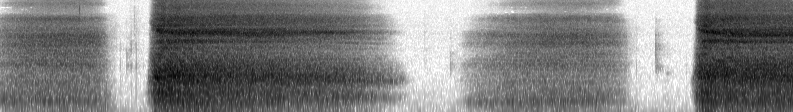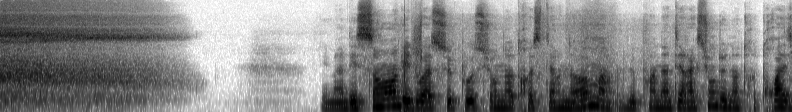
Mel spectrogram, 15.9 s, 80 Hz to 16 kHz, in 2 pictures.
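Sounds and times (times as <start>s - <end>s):
slow exhaling breaths during guided relaxation: 0.0s - 6.3s, 7.0s - 11.0s
speech: 11.2s - 15.8s.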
